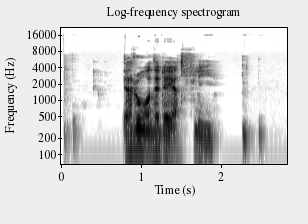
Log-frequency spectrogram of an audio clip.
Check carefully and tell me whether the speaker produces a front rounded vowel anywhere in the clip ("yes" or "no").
yes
